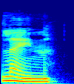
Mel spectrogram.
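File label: "lain", British English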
